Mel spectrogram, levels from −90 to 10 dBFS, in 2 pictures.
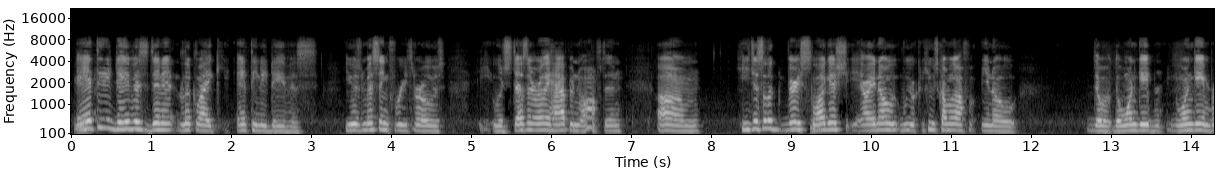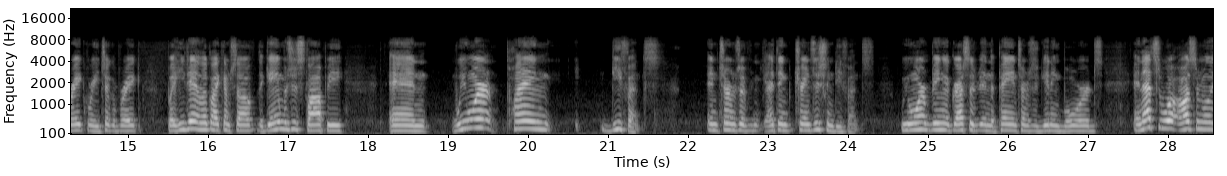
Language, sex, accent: English, male, American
